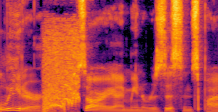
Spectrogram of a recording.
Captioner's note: record scratch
